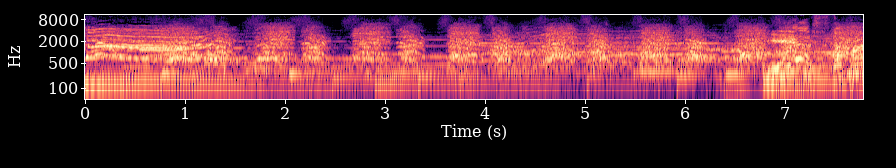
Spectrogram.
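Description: Game crowd cheering in a Kingdom Hearts 2 struggle arena in Twilight Town, a dense roar of voices rising and falling in pulses over steady background music, loud and continuous throughout.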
